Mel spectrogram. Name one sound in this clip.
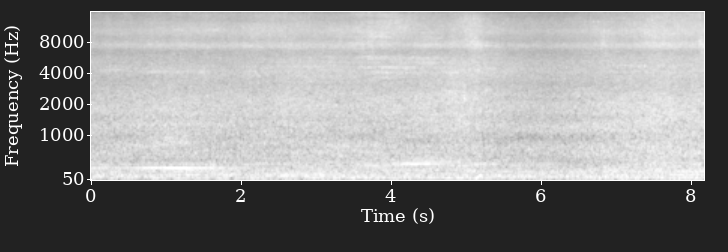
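Tyres hiss steadily on the road.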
